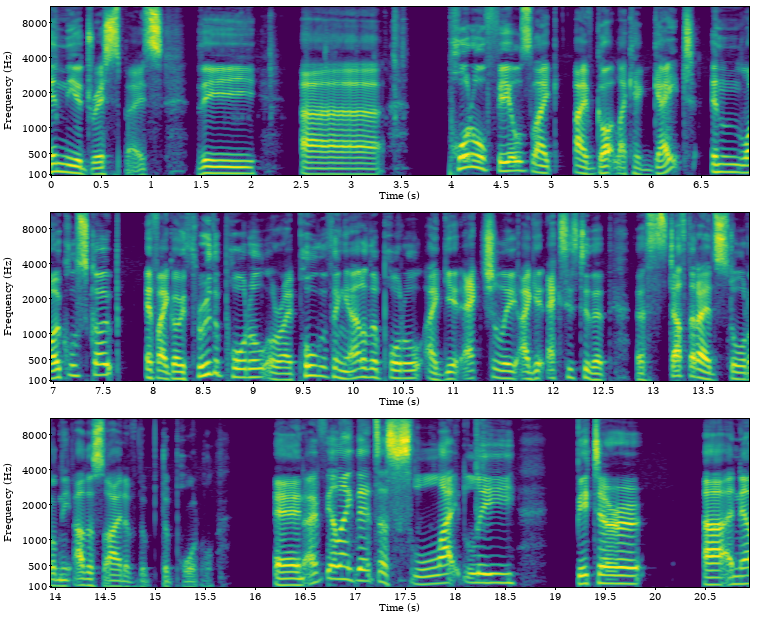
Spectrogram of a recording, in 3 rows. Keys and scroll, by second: 0.0 Return, 1.3-3.7 typing, 16.6-18.4 typing.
